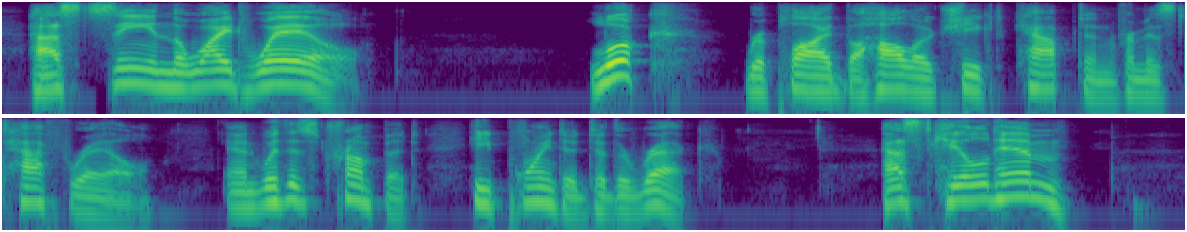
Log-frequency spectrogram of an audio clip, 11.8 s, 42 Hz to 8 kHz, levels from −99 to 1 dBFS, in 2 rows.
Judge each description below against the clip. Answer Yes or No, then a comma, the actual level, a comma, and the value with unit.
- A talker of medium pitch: Yes, medium, 145 Hz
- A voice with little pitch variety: No, wide, 5.4 semitones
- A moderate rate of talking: No, slow, 130 wpm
